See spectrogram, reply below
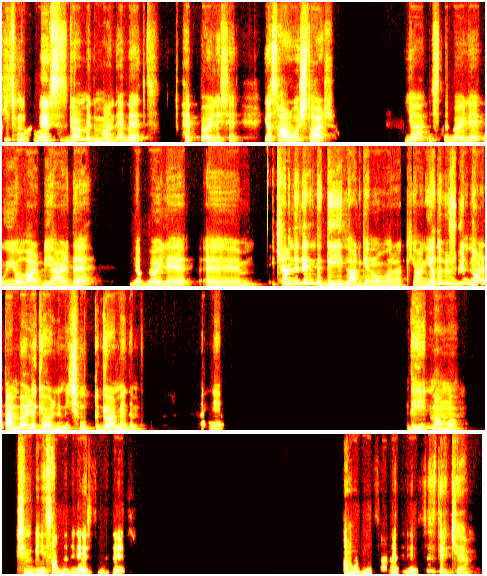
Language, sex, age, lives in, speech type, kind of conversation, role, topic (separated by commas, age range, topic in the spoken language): Turkish, female, 20-24, Poland, conversation, unstructured, none, Para ile mutluluk arasında nasıl bir ilişki var?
